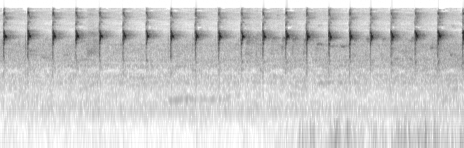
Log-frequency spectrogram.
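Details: Sound used to excite adult lovebirds: piercing high chirps repeated about twice a second in a regular series, with some low rumbling toward the end.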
